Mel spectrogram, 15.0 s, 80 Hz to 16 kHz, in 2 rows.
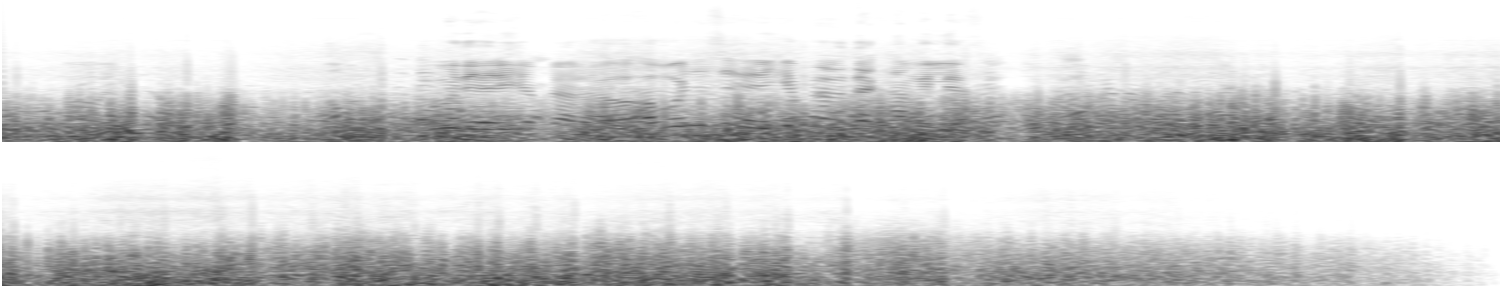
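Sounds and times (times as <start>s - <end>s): river water running: 0.0s - 13.7s
boat engines: 0.0s - 14.5s
wind rumble on microphone: 0.0s - 14.9s.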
